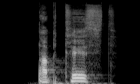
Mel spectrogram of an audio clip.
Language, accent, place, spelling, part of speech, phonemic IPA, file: German, Germany, Berlin, Baptist, proper noun / noun, /bapˈtɪst/, De-Baptist.ogg
- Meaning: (proper noun) the Baptist (title of Saint John the Baptist); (noun) Baptist (male or of unspecified gender) (member of a Baptist church or denomination)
